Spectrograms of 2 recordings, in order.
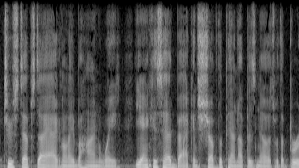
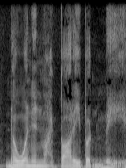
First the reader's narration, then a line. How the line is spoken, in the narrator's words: snarl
